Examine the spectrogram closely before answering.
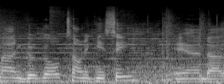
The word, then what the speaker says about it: Giese: Uh, you can just search up my name on Google, Tony Geese, and uh, it's spelled G I E S E, and, uh, pretty much pop up on there.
